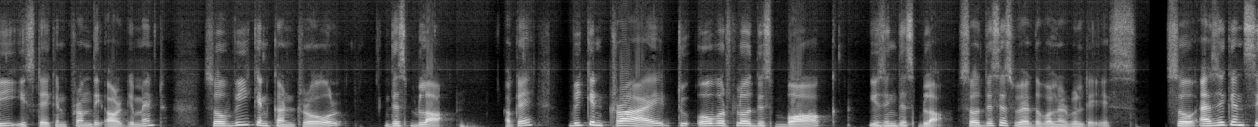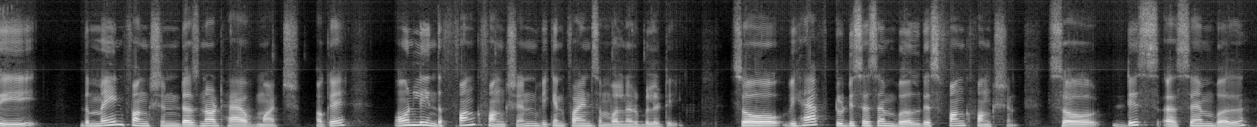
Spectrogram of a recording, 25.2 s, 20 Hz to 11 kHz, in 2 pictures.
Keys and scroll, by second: 23.5-25.1 typing.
